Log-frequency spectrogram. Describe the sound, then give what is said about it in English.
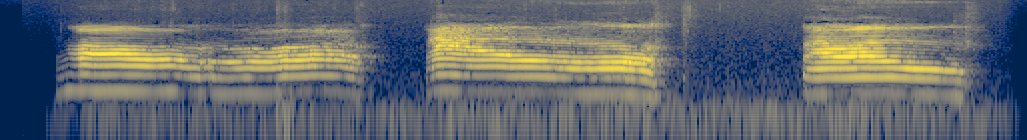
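A cat meows three times in long, drawn-out, plaintive cries, fairly loud, with short pauses between each call and no talking. “There's a cat.”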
